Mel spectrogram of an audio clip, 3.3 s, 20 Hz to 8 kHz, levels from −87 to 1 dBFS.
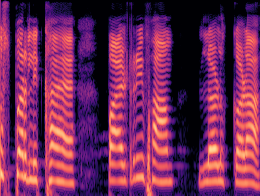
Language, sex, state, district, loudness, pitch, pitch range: Hindi, female, Jharkhand, Garhwa, -13 LUFS, 245 Hz, 230-265 Hz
